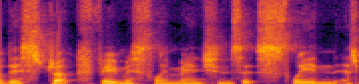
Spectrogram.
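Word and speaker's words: Sláine: to hear though this strip famously mentions that slain is pronounced shlonya but he's most definitely slain in this overall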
